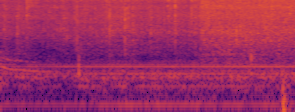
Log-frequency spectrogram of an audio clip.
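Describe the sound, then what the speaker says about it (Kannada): Onions and tomatoes frying in a pan for tomato chutney, a steady close sizzle and crackle with faint stirring and no voices. "ಒಂದು ಸ್ವಲ್ಪ ಹೊತ್ತು ಫ್ರೈ ಮಾಡ್ಕೊಳ್ಳಿ"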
